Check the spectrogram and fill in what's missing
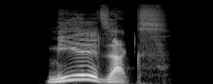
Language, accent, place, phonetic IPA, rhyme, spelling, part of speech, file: German, Germany, Berlin, [ˈmeːlˌzaks], -eːlzaks, Mehlsacks, noun, De-Mehlsacks.ogg
- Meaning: genitive of Mehlsack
